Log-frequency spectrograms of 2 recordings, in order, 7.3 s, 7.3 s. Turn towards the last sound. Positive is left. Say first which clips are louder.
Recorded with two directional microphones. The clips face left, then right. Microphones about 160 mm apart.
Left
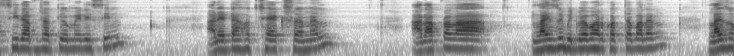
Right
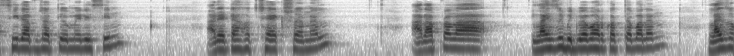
# right 2 dB
turn(degrees=-20)  # may be behind; listen again after turning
